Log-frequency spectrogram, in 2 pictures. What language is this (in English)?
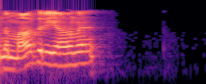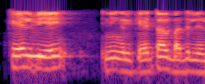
Tamil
